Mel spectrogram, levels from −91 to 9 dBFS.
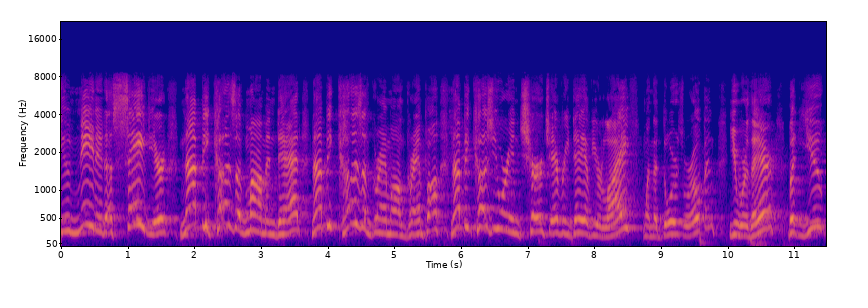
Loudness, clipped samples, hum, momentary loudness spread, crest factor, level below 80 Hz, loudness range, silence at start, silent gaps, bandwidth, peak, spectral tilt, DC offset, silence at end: -29 LUFS; under 0.1%; none; 7 LU; 16 dB; -70 dBFS; 3 LU; 0 s; none; 8.8 kHz; -12 dBFS; -4 dB/octave; under 0.1%; 0 s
